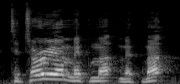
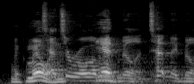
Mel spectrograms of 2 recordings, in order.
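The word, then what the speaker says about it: Tetairoa McMillan: But like you've always been stating too about this rookie, Tataria McMillan. Tet McMillan. There you go. Thank you. I cannot pronounce that name.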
